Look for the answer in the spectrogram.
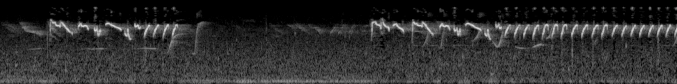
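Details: Pleci, or white-eye, giving Bustomi-style song with its 'ziperrr' shot: a high zigzag twitter, a short gap, then rapid even chips rolled into a sustained zipper trill.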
